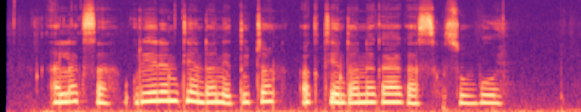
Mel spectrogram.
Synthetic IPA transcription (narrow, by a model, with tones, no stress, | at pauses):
a˨le˦ksa˨u˨ɾe˦ɾe˦ntje˦˨ndɔ˦ne˨tu˦t͡ʃɔ˦nɔ˦ktje˨ndɔ˦ne˦ka˦ka˨ssu˨βu˦e˨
